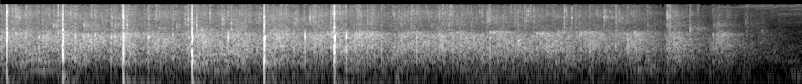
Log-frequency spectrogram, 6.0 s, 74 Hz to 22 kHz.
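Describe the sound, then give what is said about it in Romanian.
A church audience claps together to applaud God for reaching the end of the year 2019, a dense, steady wash of applause, with a few sharp, louder claps standing out early on before the clapping gradually thins and fades away. “Haideți să aplaudăm pe Dumnezeu că am ajuns până la final!”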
